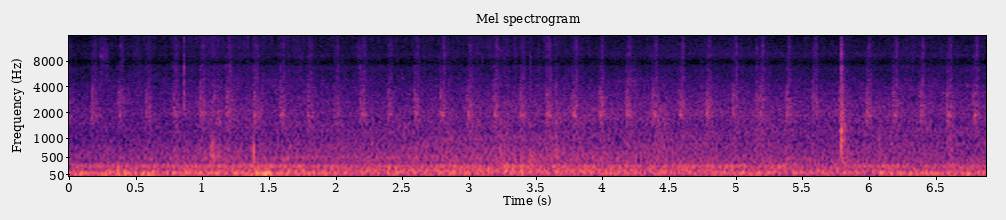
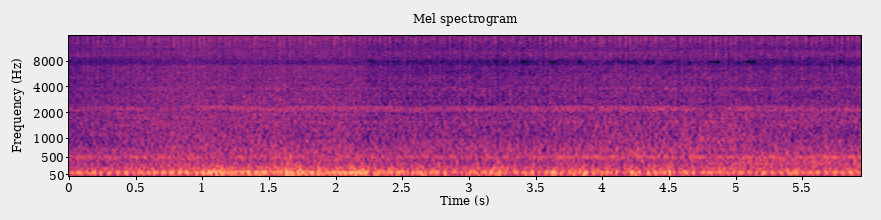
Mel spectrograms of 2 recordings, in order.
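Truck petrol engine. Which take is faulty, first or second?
first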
